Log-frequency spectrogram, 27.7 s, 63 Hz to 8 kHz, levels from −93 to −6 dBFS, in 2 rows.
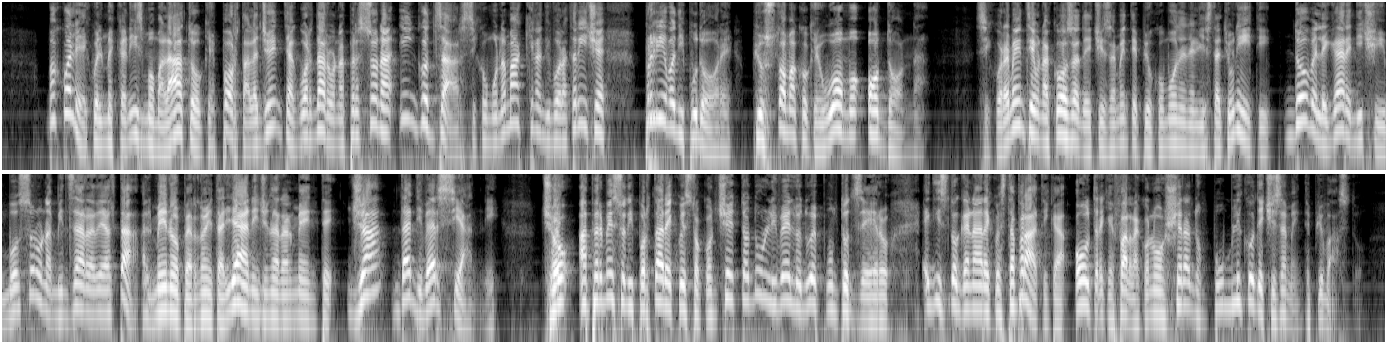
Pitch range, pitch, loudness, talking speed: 135-190 Hz, 155 Hz, -15 LUFS, 180 wpm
